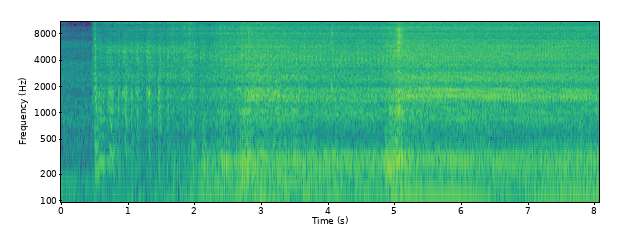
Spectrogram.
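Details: 1971 Honda 1300 Coupe 9S, air-cooled 1300 four-carb dry-sump engine, first start after 7 years following ignition cleanup, carburetor rebuild and fluid change: starter turns briefly, engine catches, revs with throaty steady pull and settles smoothly; healthy start with good oil pressure.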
